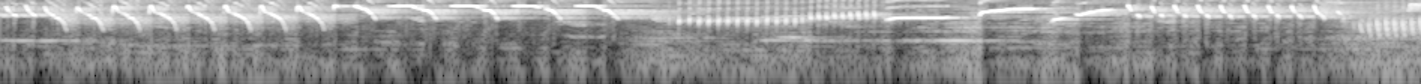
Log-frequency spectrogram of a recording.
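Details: Canary song used as a lure and training recording to get other canaries, male or female, singing: rapid trains of high descending notes, then sharp whistled upslurs and a rolling buzzy trill, loud and clear throughout.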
